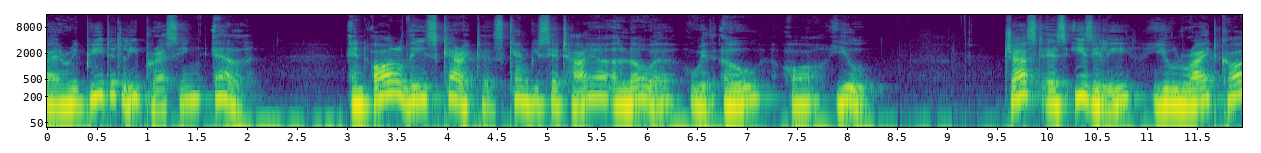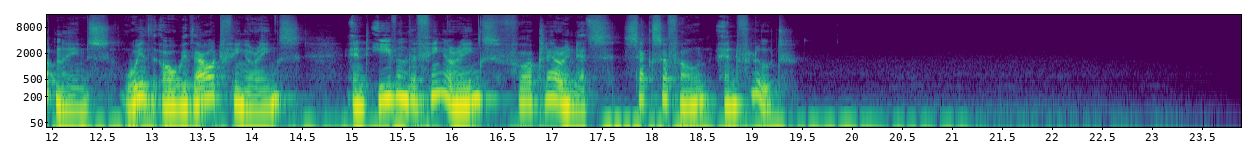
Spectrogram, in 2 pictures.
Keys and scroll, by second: 2.7 shift+o, 4.4 shift+l.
